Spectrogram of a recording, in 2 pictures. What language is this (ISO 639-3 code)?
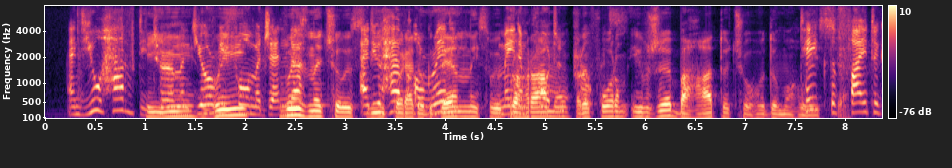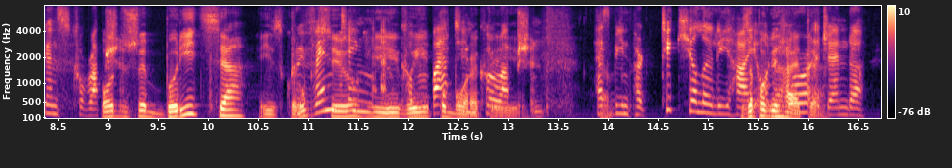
ukr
